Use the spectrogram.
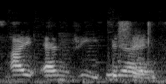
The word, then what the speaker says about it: phishing: it's spelled out as p-h-i-s-i-n-g fishing so phishing and identity theft is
